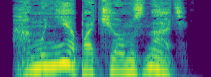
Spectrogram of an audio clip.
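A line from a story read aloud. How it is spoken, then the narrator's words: Hissed reply. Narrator (Russian): прошипел в ответ Давид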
